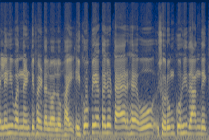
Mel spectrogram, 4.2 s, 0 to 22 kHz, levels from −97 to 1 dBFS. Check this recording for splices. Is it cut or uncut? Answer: cut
